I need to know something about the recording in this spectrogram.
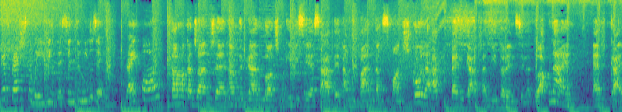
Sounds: music
speech
background music

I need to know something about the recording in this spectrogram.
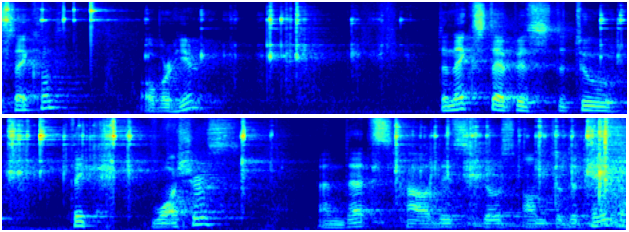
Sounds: inside a small room
tools
speech

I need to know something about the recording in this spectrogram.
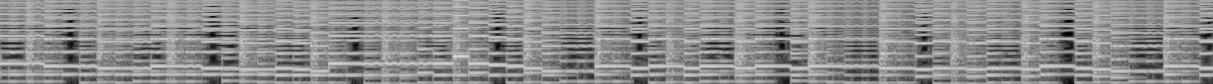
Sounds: music
soundtrack music

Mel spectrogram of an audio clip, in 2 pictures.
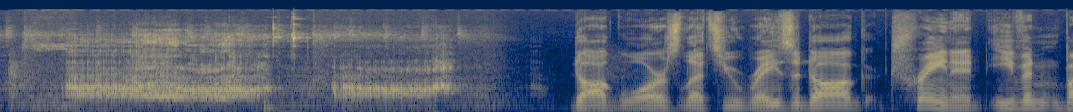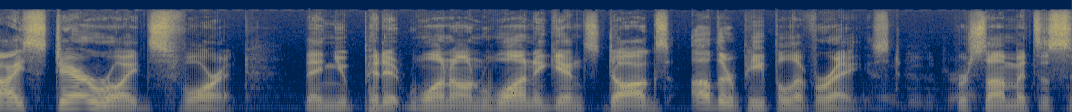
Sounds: speech
bow-wow

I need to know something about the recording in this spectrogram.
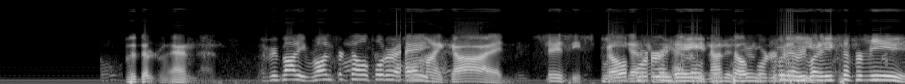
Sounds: speech

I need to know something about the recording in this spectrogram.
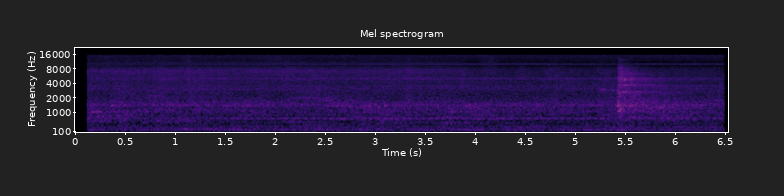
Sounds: engine

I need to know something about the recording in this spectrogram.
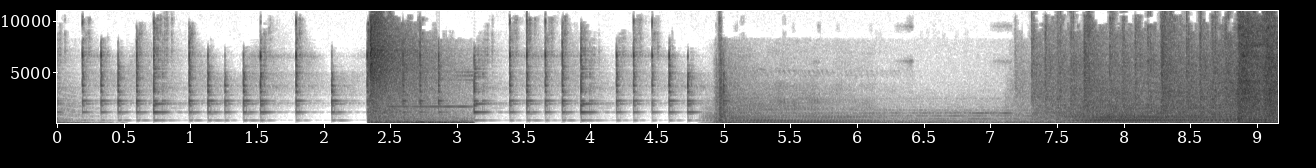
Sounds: vehicle
car
music

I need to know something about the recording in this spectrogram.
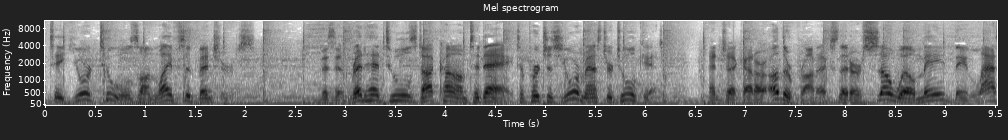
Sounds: music
speech

